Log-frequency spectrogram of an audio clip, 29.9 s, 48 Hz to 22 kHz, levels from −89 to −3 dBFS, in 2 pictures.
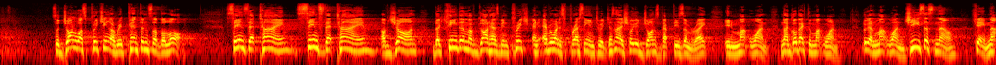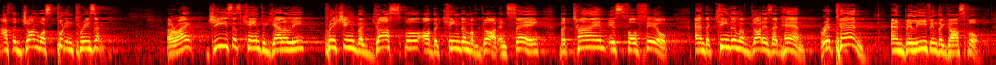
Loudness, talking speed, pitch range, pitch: -26 LUFS, 190 wpm, 175-240 Hz, 205 Hz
